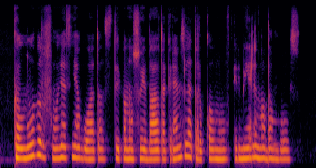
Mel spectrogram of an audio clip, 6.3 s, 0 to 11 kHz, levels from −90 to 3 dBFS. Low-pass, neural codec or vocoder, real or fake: 9.9 kHz; codec, 44.1 kHz, 2.6 kbps, SNAC; fake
